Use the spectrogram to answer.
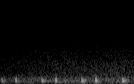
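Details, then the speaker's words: Fetal heartbeat at 26 weeks' gestation: rapid paired low thumps at about 150 a minute, about twice the mother's rate; normal fetal heartbeat. "it's quite loud the fetus's heart beats about twice as fast as her mother's monitoring the baby's heartbeat gives a good indication of her General"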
